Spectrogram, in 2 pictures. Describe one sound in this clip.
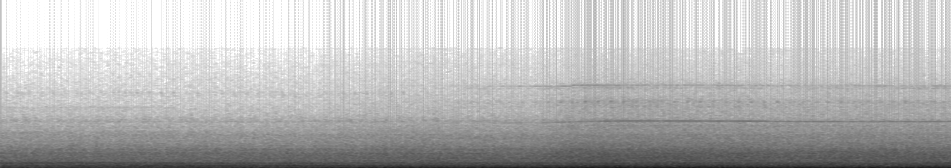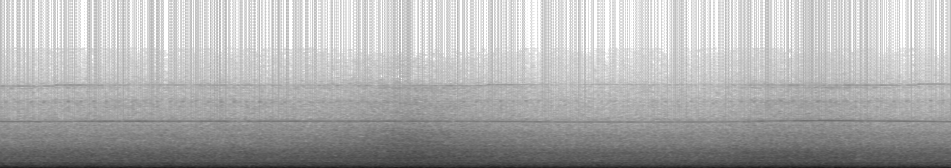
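A truck engine rumbles steadily as it drives along a highway.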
